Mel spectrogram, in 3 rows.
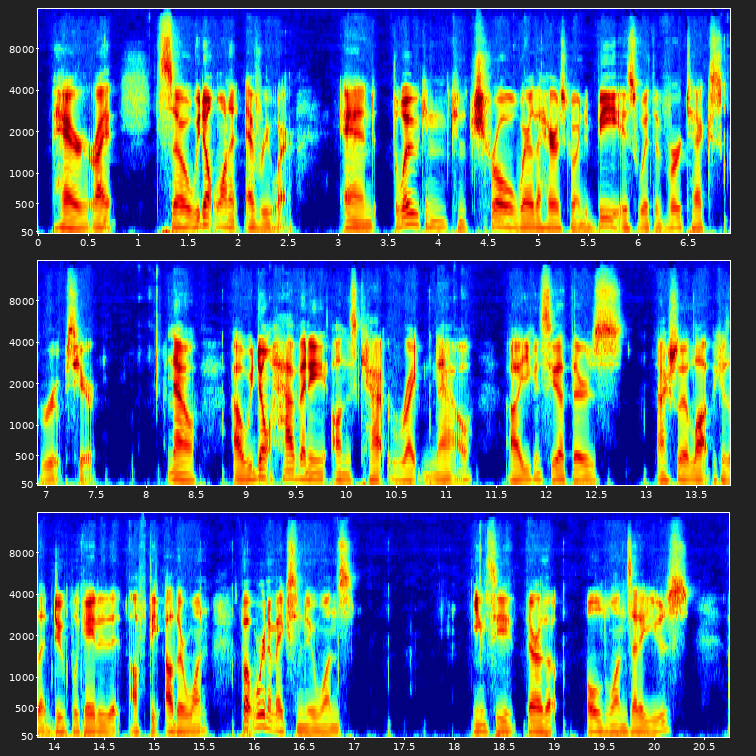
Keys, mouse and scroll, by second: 2.1 middle click, 4.8-6.7 drag, 6.9-9.9 drag, 11.1-14.6 drag, 14.6-16.9 middle drag, 18.6-20.7 middle drag.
